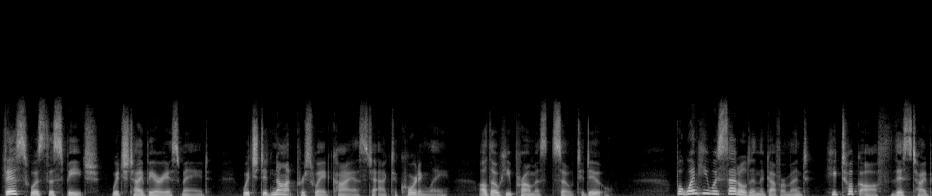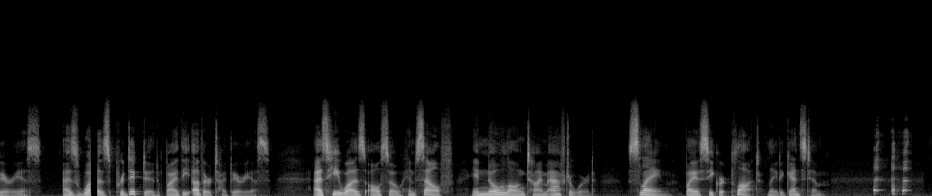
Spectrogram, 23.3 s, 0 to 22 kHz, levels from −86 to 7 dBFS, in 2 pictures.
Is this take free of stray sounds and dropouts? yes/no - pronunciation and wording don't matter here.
no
